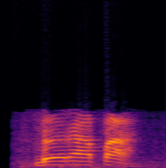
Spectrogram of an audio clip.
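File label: "berapa", Indonesian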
